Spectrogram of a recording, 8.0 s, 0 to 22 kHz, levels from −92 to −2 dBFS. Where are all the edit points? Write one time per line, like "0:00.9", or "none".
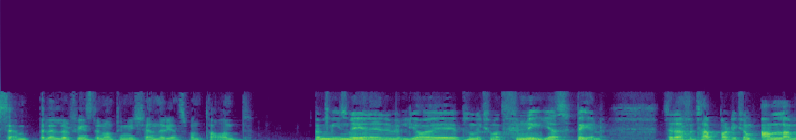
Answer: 0:04.8
0:06.5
